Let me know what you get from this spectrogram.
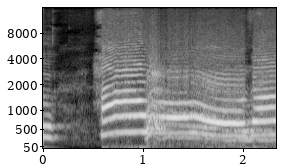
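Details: A nine-year-old female Siberian husky "sings" on her birthday amid a birthday song, giving a long, tuneful howl that wavers slightly in pitch.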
